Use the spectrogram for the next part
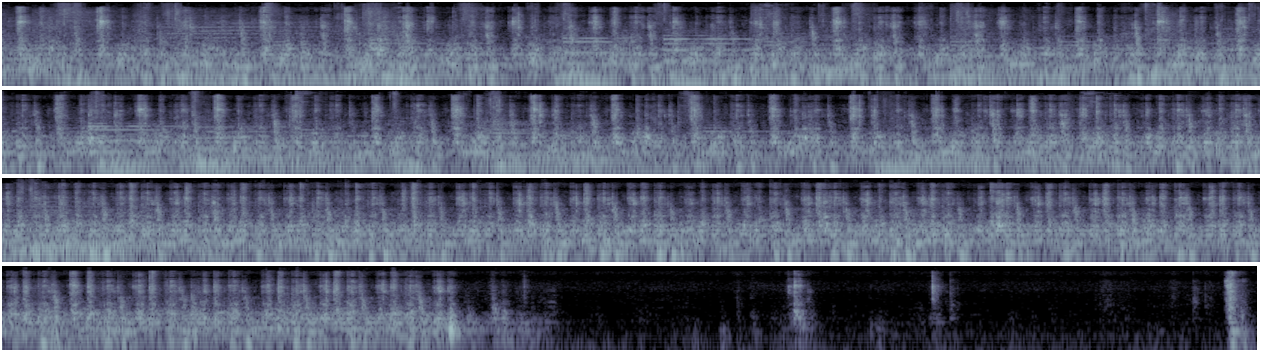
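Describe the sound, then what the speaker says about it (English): A sewing machine runs a steady, continuous stitch for about twenty seconds while embroidering down the center of a plague mask design, then stops abruptly, leaving a quiet stretch with a few small clicks. "drop the needle down, and we're gonna just start stitching down the center"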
